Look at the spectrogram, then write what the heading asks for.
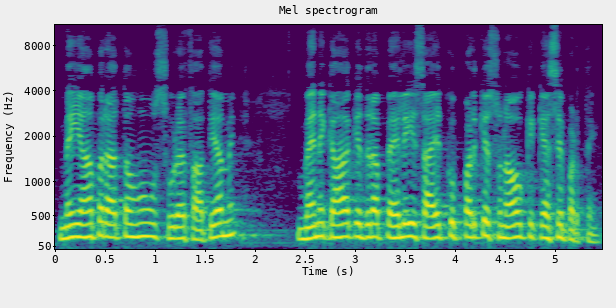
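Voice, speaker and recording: A man's voice: high voice, fairly even intonation, darkish tone. A man, the guest who made the app, earnestly explaining and demonstrating it. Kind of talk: interview answers.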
